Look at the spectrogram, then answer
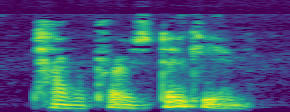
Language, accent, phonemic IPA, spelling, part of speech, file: English, Southern England, /ˌpæɹəˌpɹoʊsˈdoʊkiən/, paraprosdokian, noun, LL-Q1860 (eng)-paraprosdokian.wav
- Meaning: A figure of speech in which the latter part of a sentence or phrase is surprising or unexpected in a way that causes the reader or listener to reframe or reinterpret the first part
